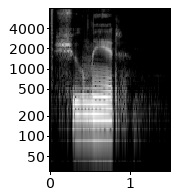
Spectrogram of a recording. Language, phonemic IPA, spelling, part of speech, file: Pashto, /ʃuˈmer/, شومېر, proper noun, Shumer.ogg
- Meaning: Sumer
